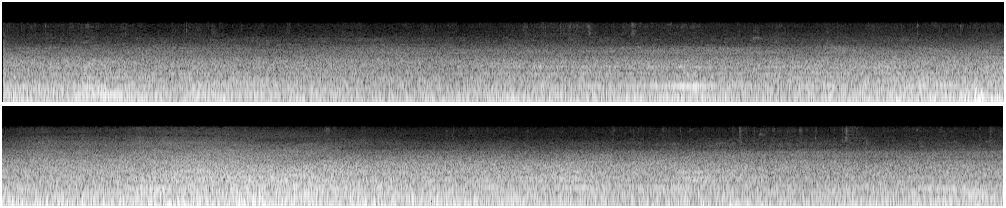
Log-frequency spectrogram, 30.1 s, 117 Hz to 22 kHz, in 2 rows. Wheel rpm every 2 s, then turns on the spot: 0, 0, 0, 0, 0, 0, 0, 0, 0, 0, 0, 0, 0, 0, 0.
none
